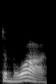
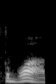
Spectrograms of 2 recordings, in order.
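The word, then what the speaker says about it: DuBose: no that's that's how it's spelled but it's pronounced Dubois so I don't know I don't get that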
